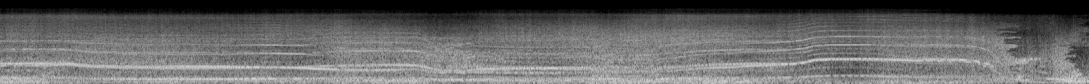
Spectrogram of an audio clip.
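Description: Drone's electric motors and propellers whining loudly, the pitch sliding with the throttle: slowly falling, dipping about four and a half seconds in, climbing about eight seconds in, then dropping sharply near the end.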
